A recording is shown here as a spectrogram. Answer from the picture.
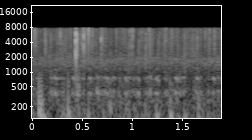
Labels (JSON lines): {"label": "anthrophony, mechanical", "recorder": "SoundTrap 300"}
